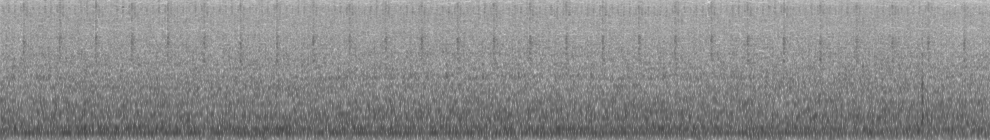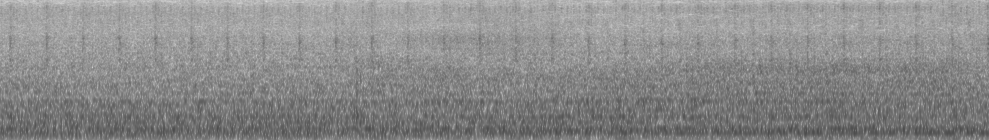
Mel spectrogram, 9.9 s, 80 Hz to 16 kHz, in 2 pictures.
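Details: 2003 Nissan Murano engine ticking that just started: fast, even ticking steady over a smooth idle; recent fresh CVT, power steering and brake fluids, Castrol synthetic oil still good, new air and cabin filters; source not pinned down, owner taking it to dealer.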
